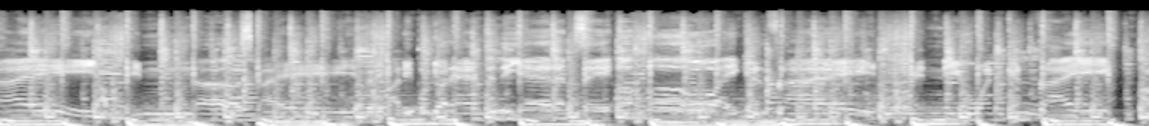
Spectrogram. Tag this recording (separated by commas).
Music, Funny music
